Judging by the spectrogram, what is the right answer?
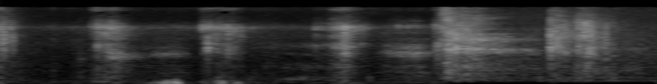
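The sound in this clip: Footsteps walking on asphalt through a residential street: a series of soft, dull steps at a steady walking pace.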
